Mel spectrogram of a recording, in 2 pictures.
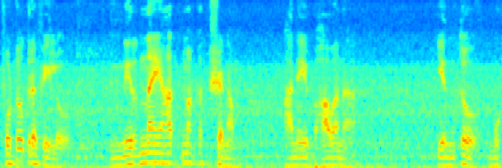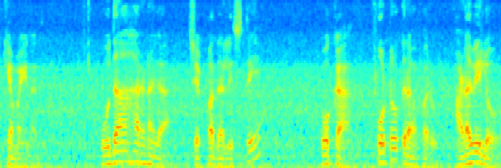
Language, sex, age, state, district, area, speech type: Telugu, male, 45-60, Andhra Pradesh, Nellore, urban, spontaneous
